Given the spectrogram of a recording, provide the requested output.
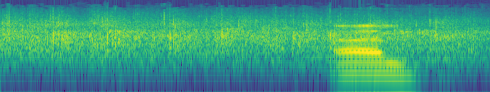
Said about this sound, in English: And you want to give them one more, just a round of applause.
